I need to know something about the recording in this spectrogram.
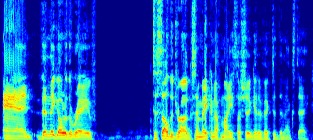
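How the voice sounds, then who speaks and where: A man's voice: on the low side, moderate pace, pushed and bright. A man co-hosting a podcast, casually recapping a movie in a rambling, irreverent, profane way with wry, flippant asides. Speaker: podcast co-host.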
